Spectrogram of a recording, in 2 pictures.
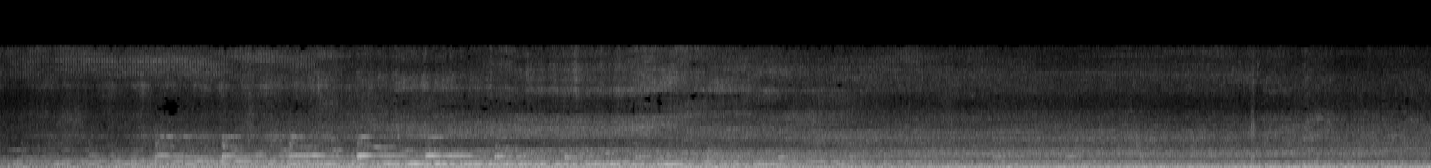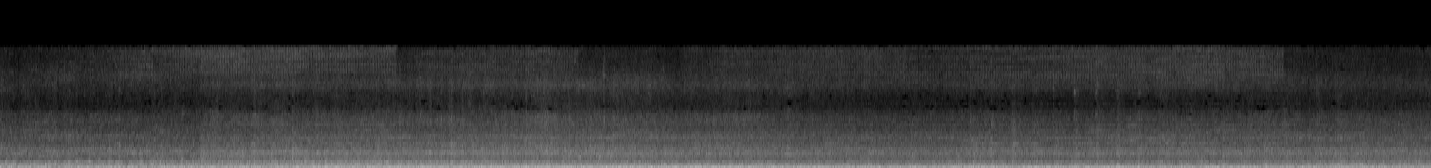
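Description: CN potash freight train passing: the diesel locomotive's horn sounds a multi-note chord for about the first eight seconds, its pitch sagging slightly as it goes by. Then there is a steady rumble and clatter of covered hopper cars rolling past on the rails.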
